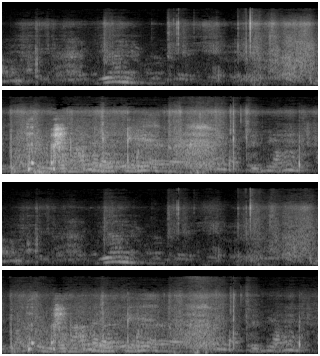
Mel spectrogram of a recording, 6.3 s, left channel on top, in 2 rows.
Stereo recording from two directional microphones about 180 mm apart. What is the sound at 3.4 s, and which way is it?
Dog, 20° left (ahead or behind).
